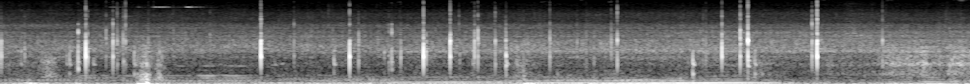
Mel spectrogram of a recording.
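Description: Raindrops ticking irregularly on the camera housing, over the low hum of a vehicle engine that swells in the middle and then fades.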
